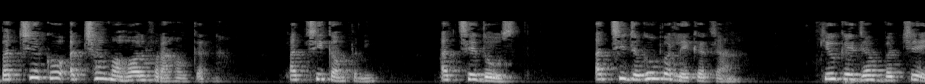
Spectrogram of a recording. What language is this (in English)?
Urdu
